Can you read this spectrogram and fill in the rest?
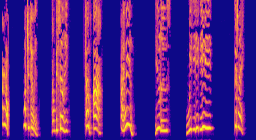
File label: Cartoon Chipmunk Sounds, Cartoon Voice Sound Effects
